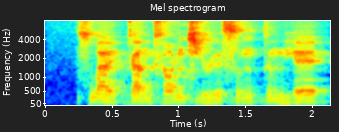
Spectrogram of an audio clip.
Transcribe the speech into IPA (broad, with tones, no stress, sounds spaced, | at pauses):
s w a˥˨ ɪ̯ k a˥˨ n x ɑ˦ ŋ ɕ i˨ ɻ ɻ̩˦ s ʊ˦ ŋ k ə˥˨ n j ɛ˦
